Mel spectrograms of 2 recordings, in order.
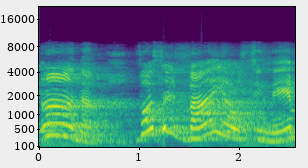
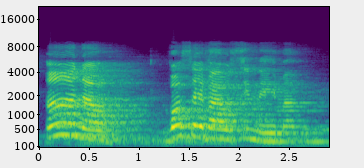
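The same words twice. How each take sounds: First: It is said with a questioning intonation. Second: It is said flat, without question intonation. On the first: The speaker calls it right. "a pessoa tem que dizer" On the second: The speaker calls it wrong. "mas não diz com entonação"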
